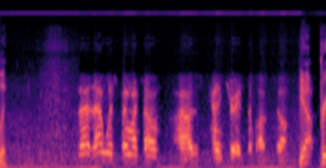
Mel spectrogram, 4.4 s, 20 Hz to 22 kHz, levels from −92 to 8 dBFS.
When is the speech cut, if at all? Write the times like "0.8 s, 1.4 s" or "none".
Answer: 1.0 s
